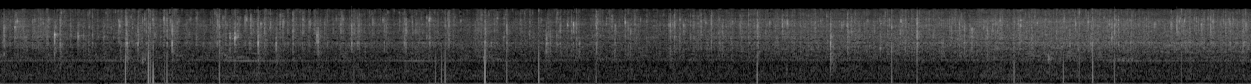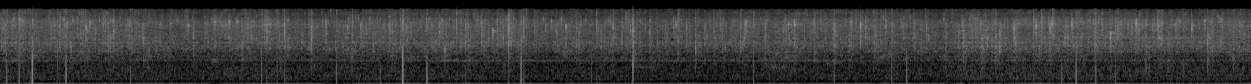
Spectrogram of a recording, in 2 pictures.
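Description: Peppers sizzle steadily in a hot pan, a bright, even hiss that holds at constant loudness throughout, with faint clicks and no talking.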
